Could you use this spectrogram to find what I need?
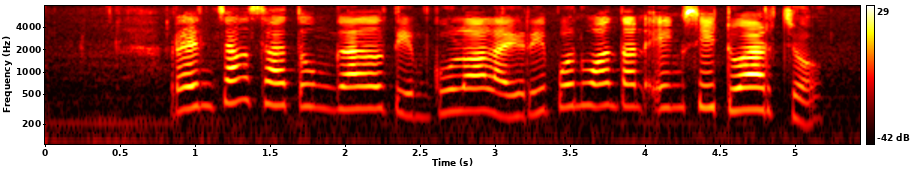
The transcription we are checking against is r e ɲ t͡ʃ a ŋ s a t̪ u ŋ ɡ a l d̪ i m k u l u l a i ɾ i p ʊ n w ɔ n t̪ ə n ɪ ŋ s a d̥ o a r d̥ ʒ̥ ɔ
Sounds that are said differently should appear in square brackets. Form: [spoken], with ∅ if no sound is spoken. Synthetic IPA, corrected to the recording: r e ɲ t͡ʃ a ŋ s a t̪ u ŋ ɡ a l [t̪] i m k u l [ɔ] l a i ɾ i p ʊ n w ɔ n t̪ ə n ɪ ŋ s [i] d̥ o a r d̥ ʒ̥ ɔ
